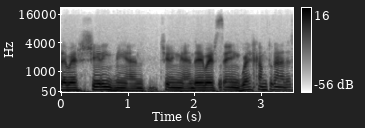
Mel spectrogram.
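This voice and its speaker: A man with an Arabic accent, medium pitch, fairly even intonation and a moderate pace. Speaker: refugee business owner. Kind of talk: interview testimony.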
